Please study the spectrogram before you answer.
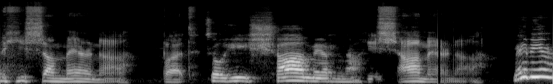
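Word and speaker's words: הִשָּׁמֶר־נָא: This is not word stress. It's just saying that it's a long vowel that's in a distant syllable and is not reduced.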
